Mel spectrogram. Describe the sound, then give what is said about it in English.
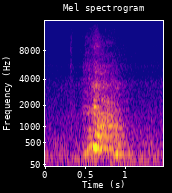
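A single sharp sneeze bursts out, a quick breathy intake followed by a hissing, explosive release that fades within half a second. “Bless you.”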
